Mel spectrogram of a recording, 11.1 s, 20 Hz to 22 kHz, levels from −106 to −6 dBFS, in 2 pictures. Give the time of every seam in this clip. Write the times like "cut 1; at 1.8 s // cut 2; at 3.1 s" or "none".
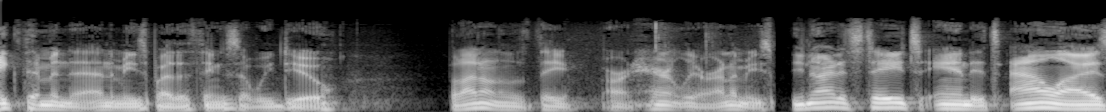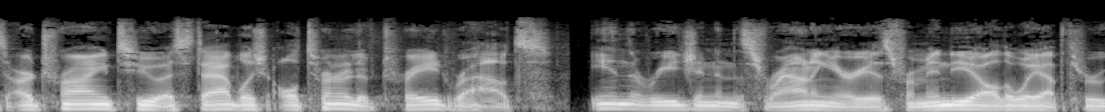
cut 1; at 3.9 s // cut 2; at 8.4 s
